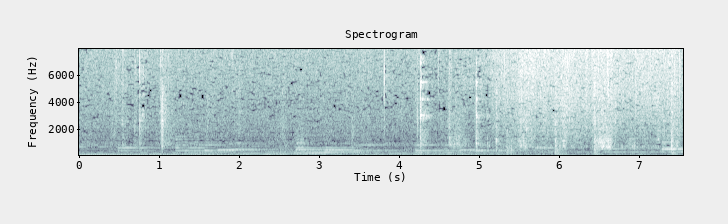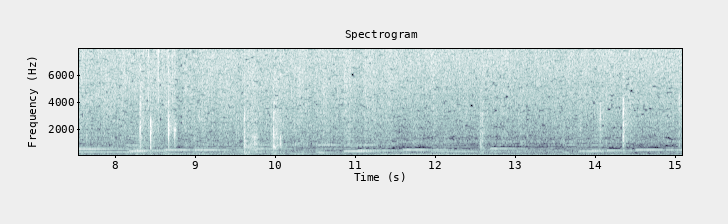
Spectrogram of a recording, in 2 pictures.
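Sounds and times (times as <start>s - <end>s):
background music: 0.0s - 15.0s
food sizzling in frying pan: 0.0s - 15.0s
spatula stirring and scraping pan: 4.2s - 14.2s.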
